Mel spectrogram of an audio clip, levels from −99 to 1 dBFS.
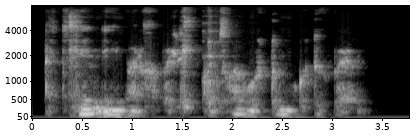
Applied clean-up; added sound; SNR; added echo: neural separator model SepFormer DNS4.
